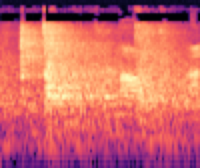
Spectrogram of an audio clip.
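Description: A skateboard hitting the concrete with a thud about half a second in, after a lighter knock just before it, over the low rumble of wheels rolling and voices in a concrete skatepark hall.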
